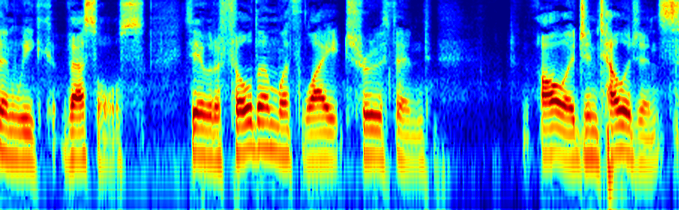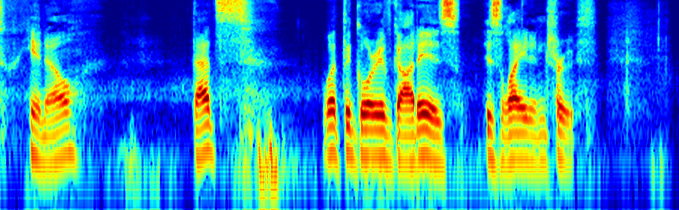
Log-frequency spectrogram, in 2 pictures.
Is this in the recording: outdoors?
yes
